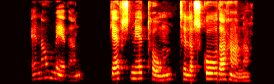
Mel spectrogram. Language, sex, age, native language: Icelandic, female, 50-59, English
